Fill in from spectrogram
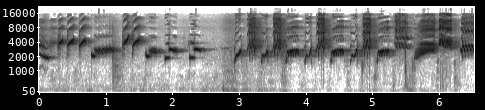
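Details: Energetic song of an Asian pied starling, played to teach other birds and encourage lazy singers: quick whistled phrases building into a dense stream of squawky, chattering notes and sharp upslurs.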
